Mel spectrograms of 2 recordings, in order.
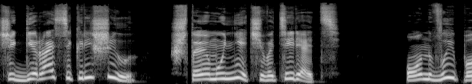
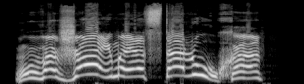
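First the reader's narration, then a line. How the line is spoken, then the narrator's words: Thunderous voice. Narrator (Russian): громовым голосом произнес Громозека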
